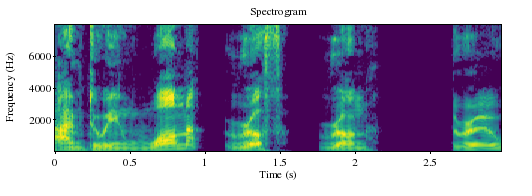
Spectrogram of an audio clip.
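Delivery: slow, deliberate, careful reading. Host introducing a co-host and reading out his editing mantra; reading slowly. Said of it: "read that slowly".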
